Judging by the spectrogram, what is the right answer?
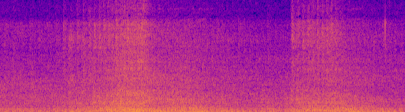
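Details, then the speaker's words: Honda Beat eSP scooter that starts and idles normally but dies on throttle: picks up then stutters, sags and surges; lean misfire from low fuel pump pressure. "perhatikan motor ini ketika kita tarik tuas gas motor ini brebet atau hilang tenaga ketika kita tarik tuas segas seperti"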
